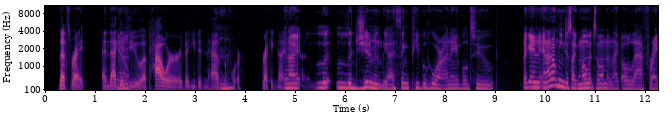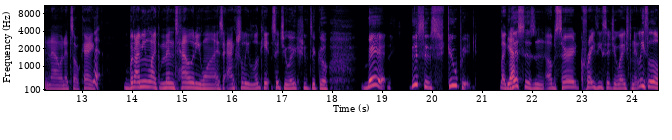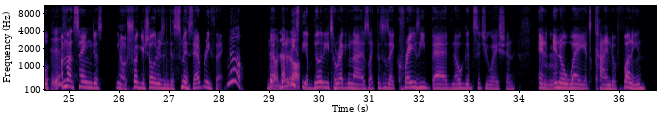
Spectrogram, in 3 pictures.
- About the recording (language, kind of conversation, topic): English, unstructured, How can we use shared humor to keep our relationship close?
- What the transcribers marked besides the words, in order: other background noise; yawn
